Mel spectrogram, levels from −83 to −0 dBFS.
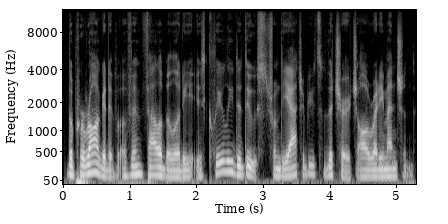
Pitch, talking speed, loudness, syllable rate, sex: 110 Hz, 170 wpm, -19 LUFS, 6.6 syllables/s, male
